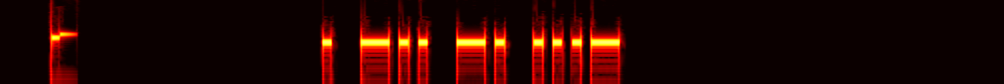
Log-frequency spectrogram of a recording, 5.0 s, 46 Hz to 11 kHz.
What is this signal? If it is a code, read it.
Morse code, heard as a keyed tone, about 25 wpm, 700 Hz. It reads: EDNV
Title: All Cut Numbers - 4-Digit 25wpm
